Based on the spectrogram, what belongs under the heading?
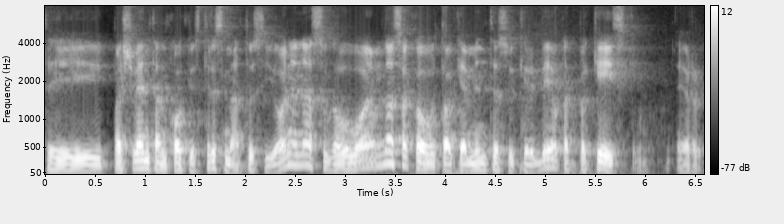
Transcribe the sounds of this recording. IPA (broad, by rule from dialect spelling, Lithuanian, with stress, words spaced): ˈtɐɪ pɐˈʃʲʋʲɛnʲtʲɛn ˈkoːkʲʊs ˈtʲrʲɪs mʲɛˈtʊs ˈjoːnʲɪnʲɛs sʊɡɐlˠˈʋoːjoːm ˈnɐ sɐˈkɐʊ ˈtoːkʲɛ mʲɪnʲˈtʲɪs sʊkʲɪrʲˈbʲeːjoː kɐt pɐˈkʲɛɪsʲkʲɪm ˈɪr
